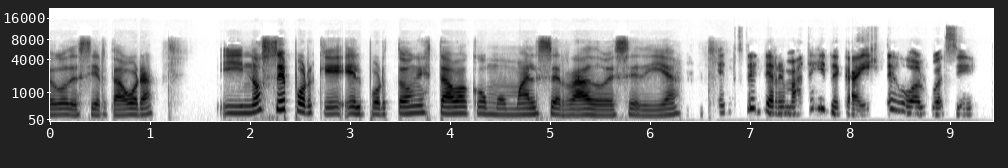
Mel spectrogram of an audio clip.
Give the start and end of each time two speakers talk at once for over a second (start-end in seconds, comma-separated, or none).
none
